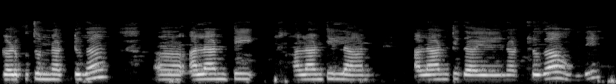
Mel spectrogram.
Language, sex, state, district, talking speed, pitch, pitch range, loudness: Telugu, female, Telangana, Karimnagar, 60 wpm, 235 Hz, 225-255 Hz, -16 LUFS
